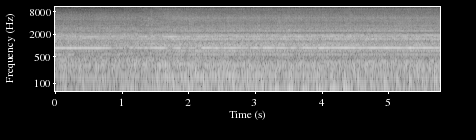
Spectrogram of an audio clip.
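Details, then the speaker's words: LG front-load washer with jury-rigged drain pump, draining around the 12-minute mark: steady, even pump hum with a constant mid-pitched tone over rushing water as the drum empties; normal drain operation. "so you can kind of hear the noise that it gives when it's drained fully you can just tell there's like a there's a special noise to it"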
